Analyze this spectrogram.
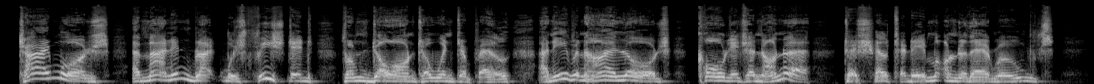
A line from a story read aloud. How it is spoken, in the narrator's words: he said bitterly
